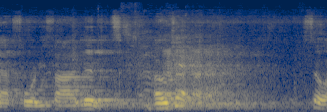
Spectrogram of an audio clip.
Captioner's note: audience laughs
